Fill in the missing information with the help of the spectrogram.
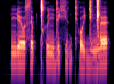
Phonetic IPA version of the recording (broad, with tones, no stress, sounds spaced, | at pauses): ɲ eː˧ ʊ̯ s e˧ p ǀʰ ɯ˧ ɲ ɡ e˥ ç ɛ̤˥ ɡ cʰ o˩ ɪ̯ ɟ e˩ ŋ͡ǁ ɛ˥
